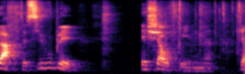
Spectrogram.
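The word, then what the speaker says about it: Shaofouine: Il y en a qui disent Chaofouine, pour moi c'est Chaofouine, hein, je le dis directement. Normalement c'est Chaofouine. Je comprends pas pourquoi on dirait pas, enfin pourquoi on dirait Kaofwin, mais bon, écoutez, chacun prononce comme il veut finalement, c'est pas très grave.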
